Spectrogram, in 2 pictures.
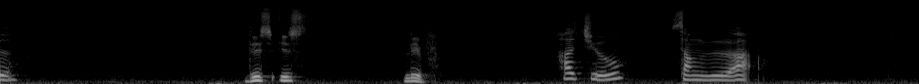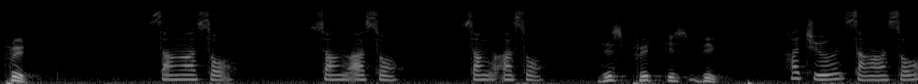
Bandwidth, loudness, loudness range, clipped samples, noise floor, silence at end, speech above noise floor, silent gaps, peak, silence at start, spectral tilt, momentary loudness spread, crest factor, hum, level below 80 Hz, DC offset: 19 kHz; -37 LUFS; 4 LU; under 0.1%; -64 dBFS; 0 s; 28 dB; none; -18 dBFS; 0 s; -6 dB/octave; 18 LU; 22 dB; none; -56 dBFS; under 0.1%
